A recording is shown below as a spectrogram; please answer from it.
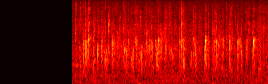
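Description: Silence for about a second, then an audience clapping: a dense, irregular patter of hand claps.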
